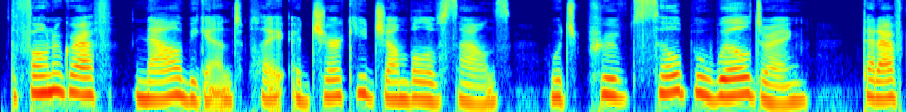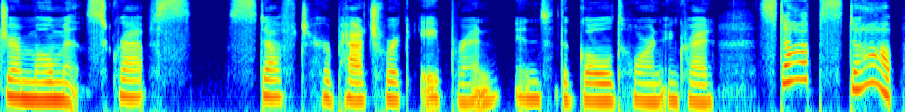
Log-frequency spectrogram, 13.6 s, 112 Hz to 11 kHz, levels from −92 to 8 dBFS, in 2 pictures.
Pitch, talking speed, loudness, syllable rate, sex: 210 Hz, 135 wpm, -18 LUFS, 4.0 syllables/s, female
